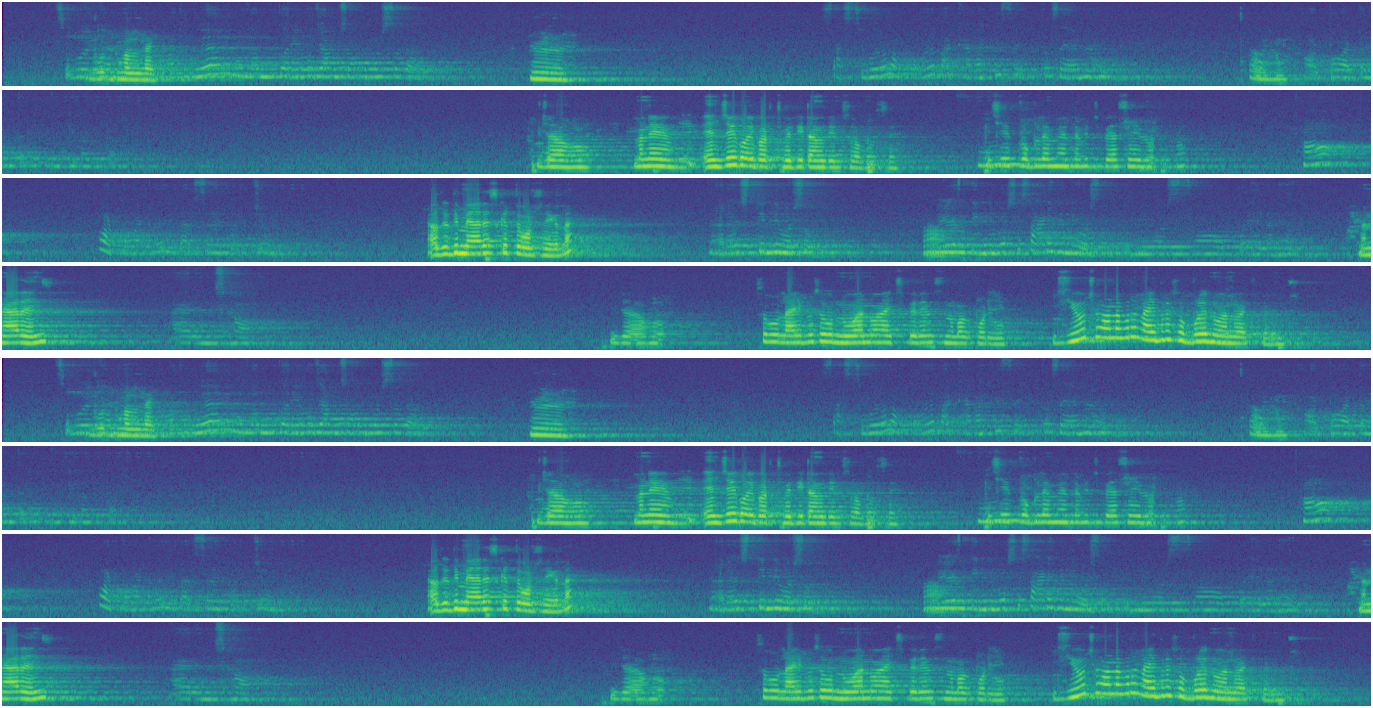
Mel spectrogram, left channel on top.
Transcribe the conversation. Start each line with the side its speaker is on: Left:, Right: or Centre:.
Right: ସବୁ ଏଇଠି
Left: ବହୁତ
Right: ଆମ
Left: ଭଲ
Right: ଗାଁ
Left: ଲାଗେ।
Right: ପାଖାପାଖି ହୁଏ ଆମେ ବୁଲାବୁଲି କରିବାକୁ ଯାଉ ସବୁ ବର୍ଷ ଯାଉ।
Left: ହୁଁ।
Right: ଶାଶୁଘର ବାପା ଘର ପାଖାପାଖି ସେଠି ତ ସେମ ଆଉ।
Left: ଓହୋ
Right: ଅଳ୍ପ ବାଟ ବି ତରେ ତିନି କିିଲୋମିଟର।
Left: ଯା ହଉ ମାନେ ଏଞଜୟ କ ଥିବେ ଦିଟାଙ୍କ ଜିନିଷ ଅବଶ୍ୟ
Right: ହୁଁ
Left: କିଛି ପ୍ରୋବ୍ଲେମ ହେଲେ ବି ଯିବା ଆସିବା ହେଇାରୁଥିବ।
Right: ହଁ। ଅଳ୍ପ ବାଟରେ ଯିବା ଆସ ହେଇପାରୁଚି ଆଉ।
Left: ଆଉ ଦିଦି ମ୍ୟାରେଜ କେତେ ବର୍ଷ ହେଇଗଲା?
Right: ମ୍ୟାରେଜ୍ ତିନି ବର୍ଷ।
Left: ହଁ
Right: ଏ ତିନି ବର୍ଷ ସାଢେ ତିନି ବର୍ଷ ତିନି ବର୍ଷ ଉପରେ ହେଲାଣି ଆଉ।
Left: ମାନେ ଆରେଞ୍ଜ?
Right: ଆରେଞ୍ଚ ହଁ।
Left: ଯା ହଉ ସବୁ ଲାଇଫରେ ସବୁ ନୂଆ ନୂଆ ଏକ୍ସପିରିଏନ୍ସ ନବାକୁ ପଡିବ ଝିଅ ଛଆ ମାନଙ୍କର ଲାଇଫ ରେ ସବୁବେଳେ ନୂଆ ନୂଆ ଏକ୍ସପେରେନ୍ସ।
